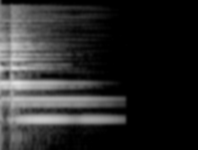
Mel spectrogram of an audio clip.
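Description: Notification-bell 'ding' sound effect: one bright struck chime with several ringing tones that fades away over about a second and a half.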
